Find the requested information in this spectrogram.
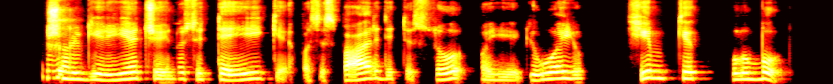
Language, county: Lithuanian, Utena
